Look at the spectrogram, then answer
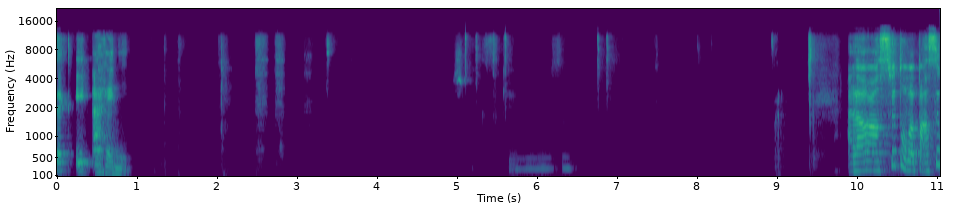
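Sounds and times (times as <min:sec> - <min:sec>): murmured vocal sound: 0:05.6 - 0:06.6
computer mouse clicks: 0:06.7 - 0:07.1.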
